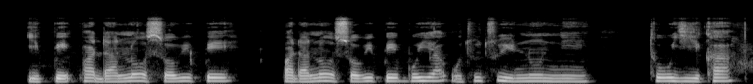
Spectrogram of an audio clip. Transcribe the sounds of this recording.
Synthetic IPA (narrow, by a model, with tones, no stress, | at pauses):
i˨k͡pe˨k͡pa˧da˨nãː˦˨sɔ˧wi˦k͡pe˦ | k͡pa˧da˨nãː˦˨sɔ˧wi˦k͡pe˦bo˦ja˦o˨tu˨˦tu˦i˨˧˨nũ˦nĩ˧ | tʰo˦ji˦˧kʰa˦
